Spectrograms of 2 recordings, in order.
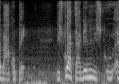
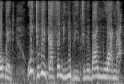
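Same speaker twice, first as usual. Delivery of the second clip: normal talking voice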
